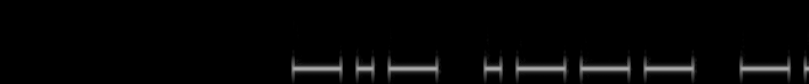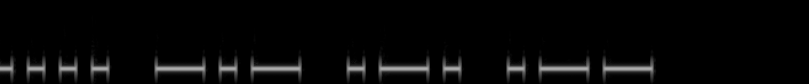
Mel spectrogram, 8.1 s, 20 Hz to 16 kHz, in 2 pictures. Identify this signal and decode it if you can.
Morse code, heard as a keyed tone, about 15 wpm, 700 Hz. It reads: KJ6KRW
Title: USA Call Signs - 6 Characters - Repeated 3x - 15wpm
